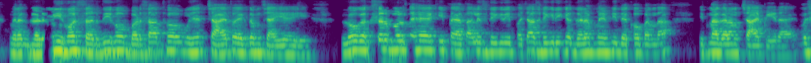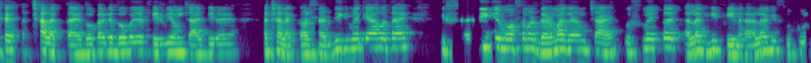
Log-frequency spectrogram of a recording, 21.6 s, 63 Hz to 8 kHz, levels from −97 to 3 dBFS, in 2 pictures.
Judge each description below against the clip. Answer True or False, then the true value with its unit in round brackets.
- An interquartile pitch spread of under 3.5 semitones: False (3.9 semitones)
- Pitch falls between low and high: True (150 Hz)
